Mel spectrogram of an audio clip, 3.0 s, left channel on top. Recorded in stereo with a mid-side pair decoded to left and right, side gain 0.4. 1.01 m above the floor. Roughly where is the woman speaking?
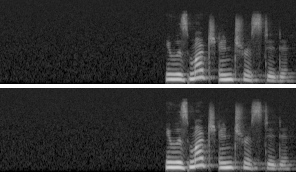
Ahead right.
